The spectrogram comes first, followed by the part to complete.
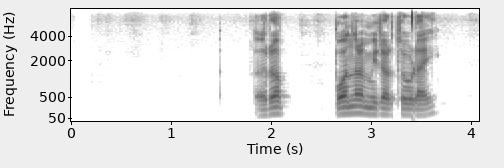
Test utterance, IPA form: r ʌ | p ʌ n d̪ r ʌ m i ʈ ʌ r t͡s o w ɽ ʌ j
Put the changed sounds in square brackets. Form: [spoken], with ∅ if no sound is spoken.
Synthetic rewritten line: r ʌ | p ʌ n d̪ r ʌ m i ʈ ʌ r t͡s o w ɽ [a] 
